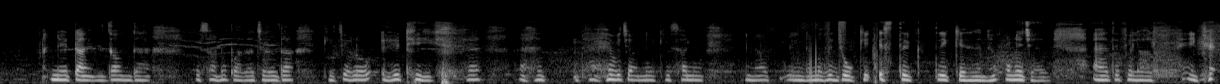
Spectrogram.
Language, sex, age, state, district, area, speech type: Dogri, female, 18-30, Jammu and Kashmir, Samba, rural, spontaneous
